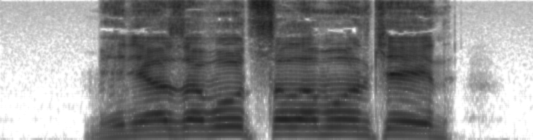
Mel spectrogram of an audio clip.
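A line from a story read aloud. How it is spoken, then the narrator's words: Growled in foreign tongue. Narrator (Russian): прорычал пуританин, отвечая шейху на его родном языке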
